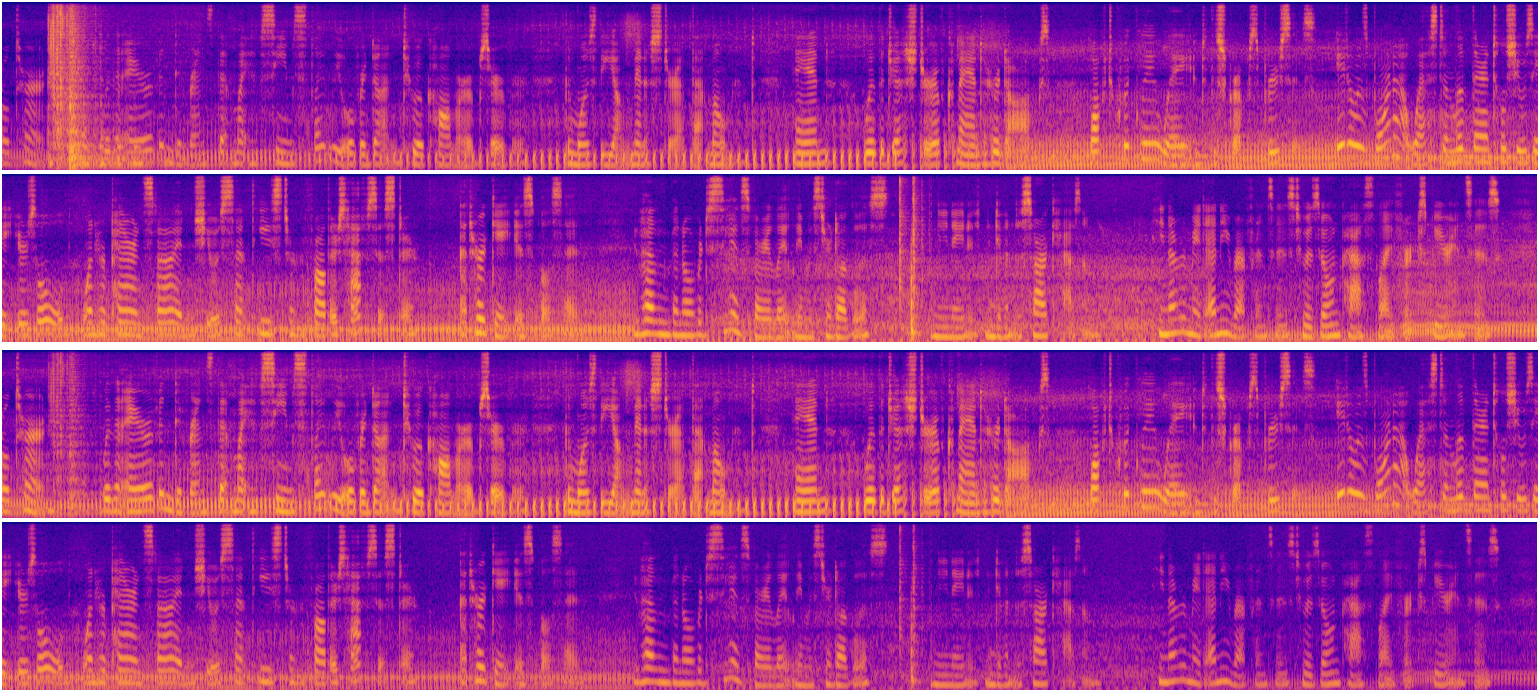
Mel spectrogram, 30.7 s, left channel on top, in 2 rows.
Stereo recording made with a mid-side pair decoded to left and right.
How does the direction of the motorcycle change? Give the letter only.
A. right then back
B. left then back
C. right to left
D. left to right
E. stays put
C.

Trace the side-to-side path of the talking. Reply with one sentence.
You can hear the talking travel towards the left.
